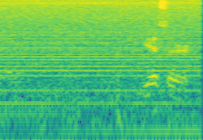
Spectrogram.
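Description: Steady electrical hum, a low buzz made of many evenly spaced steady tones. A faint voice says "yes, sir" near the end.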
